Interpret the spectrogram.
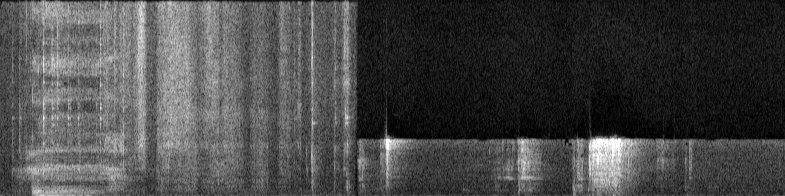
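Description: A few short hissing spritzes from a pump bottle of NYX setting spray that is nearly empty, the loudest a little after six seconds in. A brief murmur from a voice near the start.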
